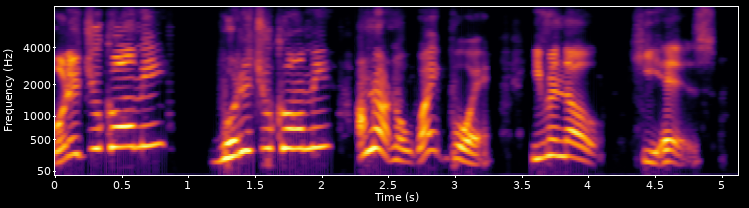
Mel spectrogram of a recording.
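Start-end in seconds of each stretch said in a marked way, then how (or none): 0.0-3.3 very high, shrill, repeated yelling. Retelling how a boy reacted to being called a name, imitating someone yelling. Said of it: "And he like yells all the time".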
